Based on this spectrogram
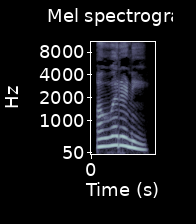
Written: ಅವರ್ಣಿ

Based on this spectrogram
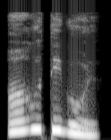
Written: ಆಹುತಿಗೊಳ್

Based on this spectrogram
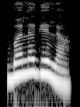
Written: ಬಲಿಗಲ್ಲು

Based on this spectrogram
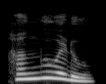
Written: ಹಂಗುವಡು

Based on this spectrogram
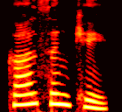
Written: ಕೆಲಸಂಗೆಯ್

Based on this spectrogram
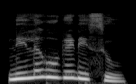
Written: ನಿಲವುಗೆಡಿಸು

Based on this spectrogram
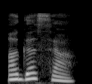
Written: ಅಗುಸೆ

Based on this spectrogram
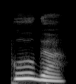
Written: ಪೂಗ

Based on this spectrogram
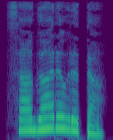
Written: ಸಾಗಾರವ್ರತ

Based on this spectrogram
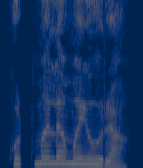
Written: ಕುಟ್ಮಲಮಯೂರ

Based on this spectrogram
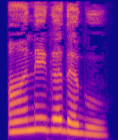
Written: ಆನೆಗದುಗ

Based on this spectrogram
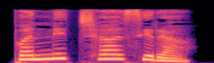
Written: ಪನ್ನಿಚ್ಛಾಸಿರ

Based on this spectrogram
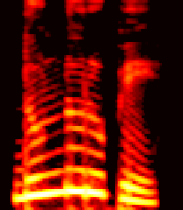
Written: ದುಂಡುರುಪೆ

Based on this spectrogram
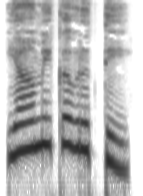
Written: ಯಾಮಿಕವೃತ್ತಿ

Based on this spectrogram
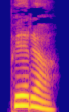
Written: ಪೇರ್

